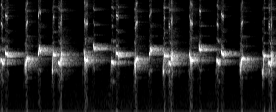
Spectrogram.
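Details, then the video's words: Sooty-headed bulbul at early dawn, tail wagging, delivering long 'ropel' song meant as a tutor for other birds; ringing whistled notes alternate high and low in quick, steady phrases, each starting with a sharp click-like onset. "GOYANG EKOR trucukan gacor ropel panjang saat subuh pagi hari"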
